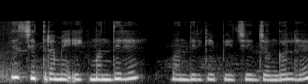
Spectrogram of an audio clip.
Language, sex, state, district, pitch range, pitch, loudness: Hindi, female, Odisha, Sambalpur, 225-255 Hz, 235 Hz, -16 LUFS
